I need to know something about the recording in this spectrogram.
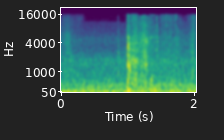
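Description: A bowstring snaps as an arrow is loosed.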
